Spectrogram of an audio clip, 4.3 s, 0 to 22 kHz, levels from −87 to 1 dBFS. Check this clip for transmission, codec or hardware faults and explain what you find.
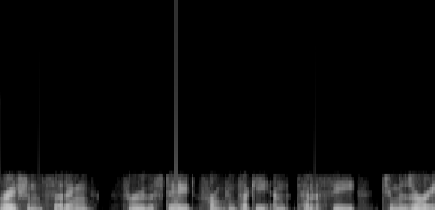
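Three brief stutters stand out, each a repeated buffer fault. At 0.38 s, 1.74 s and 3.14 s, the sound catches for a moment with a hard-edged buzzy flutter lasting about 20 ms, 40 ms and 20 ms. The middle one is longest. Each sounds like a tiny slice replaying back to back, which fits a 10 ms buffer being played again, twice at the outer two and about four times at 1.74 s. New audio reached the output late, so the device looped the last block instead. Through all of this the Speex-coded line stays narrowband, with nothing above about 3.8 kHz.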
